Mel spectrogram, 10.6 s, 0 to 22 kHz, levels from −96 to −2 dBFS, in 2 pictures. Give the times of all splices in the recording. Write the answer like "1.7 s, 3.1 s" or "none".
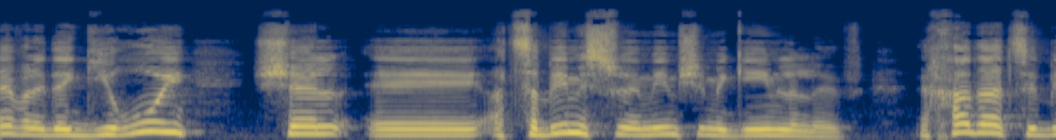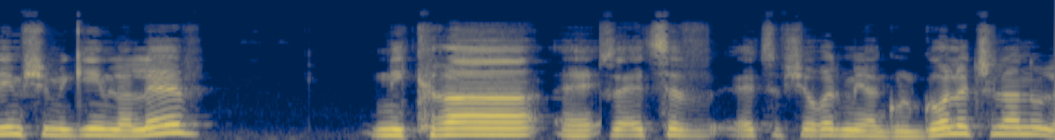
8.3 s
